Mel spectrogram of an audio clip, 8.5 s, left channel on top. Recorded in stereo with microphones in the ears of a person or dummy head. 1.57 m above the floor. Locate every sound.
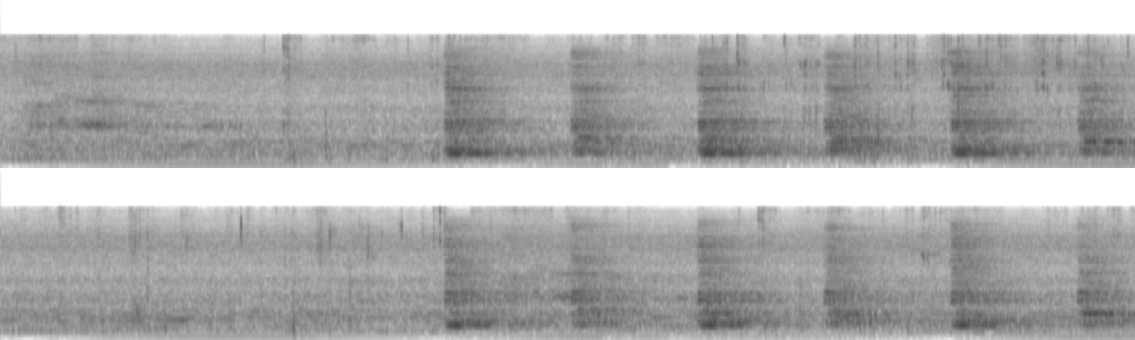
3.3 s ticking: 25° right (ahead or behind), 1.7 m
